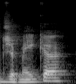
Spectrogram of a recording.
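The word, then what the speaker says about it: D'yer Mak'er: jamaica or dyer maker if you don't know how to pronounce it it's pronounced jamaica um but it's spelt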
